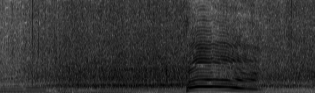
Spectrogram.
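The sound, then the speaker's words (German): A steady wash of audience applause welcoming a guest, with low music tones underneath and a single rising-then-falling shouted exclamation cutting through near the end. “Und obwohl er noch immer keinen eigenen Wikipedia-Eintrag hat, genau, begrüßen Sie mit einem herzlichen Applaus ….”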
